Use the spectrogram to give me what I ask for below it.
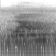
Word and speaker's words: रामः: जैसे मैंने लिखा राम, 2 ये लगाए, विसर्ग लगाए, अब इसका उच्चारण हम क्या करेंगे? ह करेंगे, ये क्या होगा?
